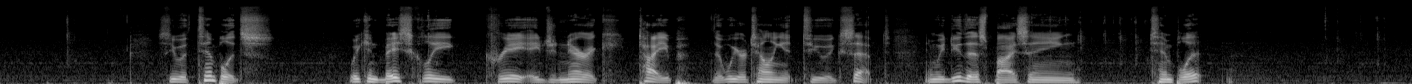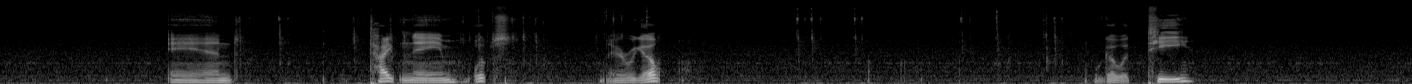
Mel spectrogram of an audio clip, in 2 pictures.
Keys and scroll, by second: 0.5 e, 4.1 BackSpace, 9.9-11.8 typing, 13.1 space, 16.3-20.4 typing, 21.9 Left, 23.5 Right, 23.9 space, 24.5 shift+t.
